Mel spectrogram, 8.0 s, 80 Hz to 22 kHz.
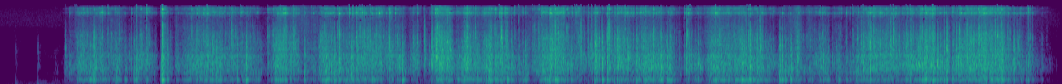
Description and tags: Sifting Through Bolts
Sifting through a box of 2 inch bolts in a tool kit. The bolts were fairly thick and I was searching through just one box of them by hand and letting them fall back onto one another.
aip09, bolts, clink, clinking, hardware, metal, sift, sifting, tool, tool-box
